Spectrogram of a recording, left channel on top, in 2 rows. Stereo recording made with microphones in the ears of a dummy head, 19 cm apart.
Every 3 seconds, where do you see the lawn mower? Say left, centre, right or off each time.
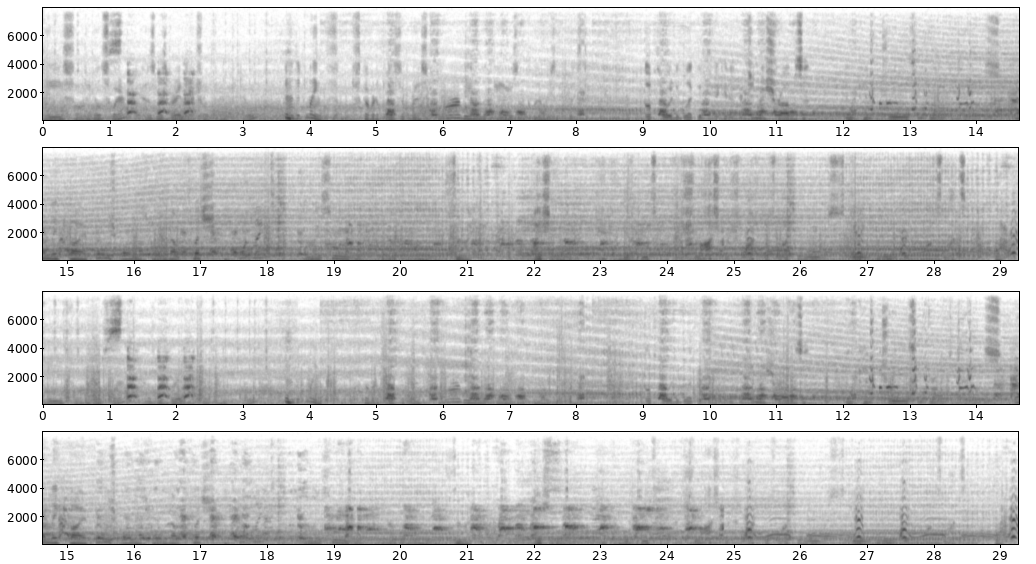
right, right, right, right, centre, left, left, left, left, left.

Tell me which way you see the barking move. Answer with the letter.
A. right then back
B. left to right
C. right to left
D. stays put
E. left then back
D.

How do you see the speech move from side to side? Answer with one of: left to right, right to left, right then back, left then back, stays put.
right then back.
